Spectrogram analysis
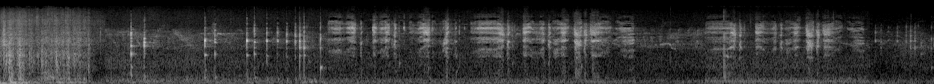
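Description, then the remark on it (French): A western capercaillie's (great grouse, the largest forest bird in Europe) display call: a run of dry, knocking clicks followed by a soft pop like a bottle being uncorked, then raspy, wheezing scraping phrases, in a quiet forest, with no talking. “C'est typique de la parade de l'oiseau forêt. J'ai nommé le grand tétras, plus gros oiseau forestier en Europe.”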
